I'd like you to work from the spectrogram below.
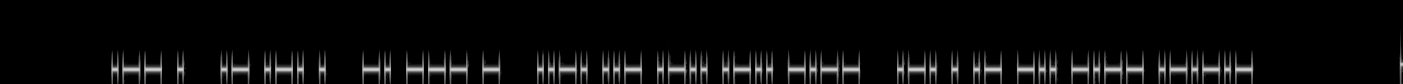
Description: Morse code, heard as a keyed tone, about 22 wpm, 700 Hz. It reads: WE ARE NOT FULLY READY.
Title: Sentences from Top 1300 Words 22wpm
